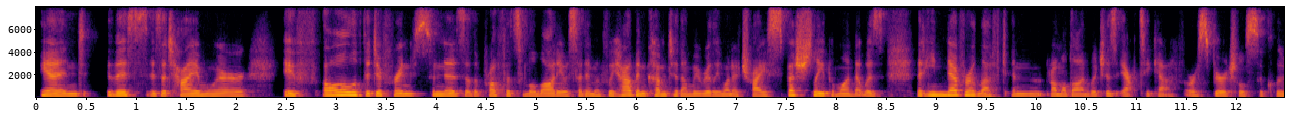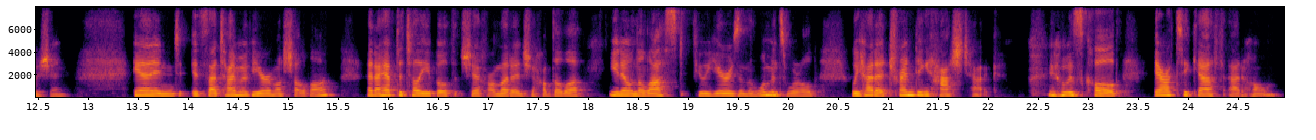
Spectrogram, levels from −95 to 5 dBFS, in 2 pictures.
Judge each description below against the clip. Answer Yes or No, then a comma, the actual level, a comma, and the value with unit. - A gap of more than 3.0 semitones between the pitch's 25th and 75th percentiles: No, average, 2.7 semitones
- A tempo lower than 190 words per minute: No, average, 200 wpm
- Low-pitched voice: No, medium, 185 Hz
